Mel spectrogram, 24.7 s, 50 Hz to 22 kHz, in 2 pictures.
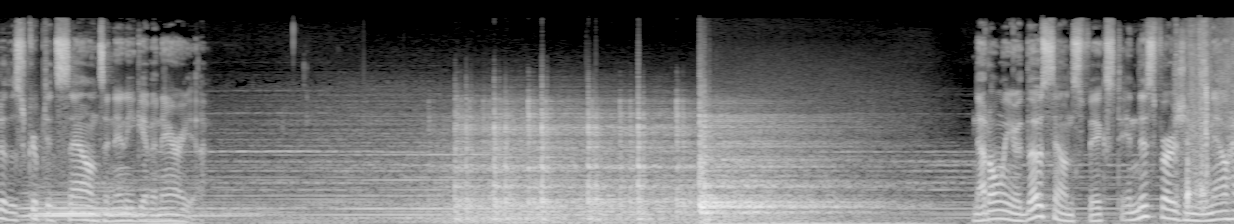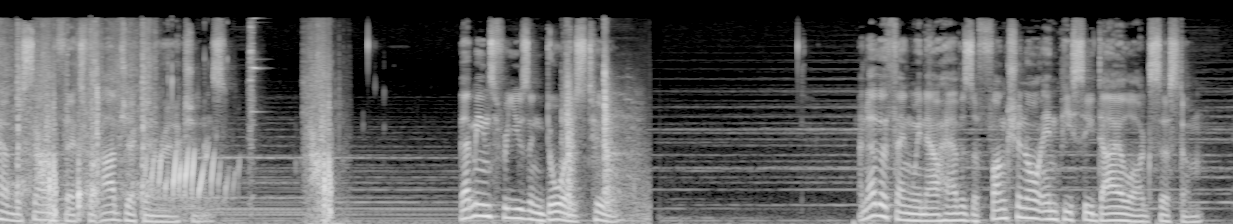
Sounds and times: Speech: 0.0s - 2.1s, 9.7s - 14.6s, 16.9s - 18.6s, 20.9s - 24.4s
Music: 0.0s - 24.6s.

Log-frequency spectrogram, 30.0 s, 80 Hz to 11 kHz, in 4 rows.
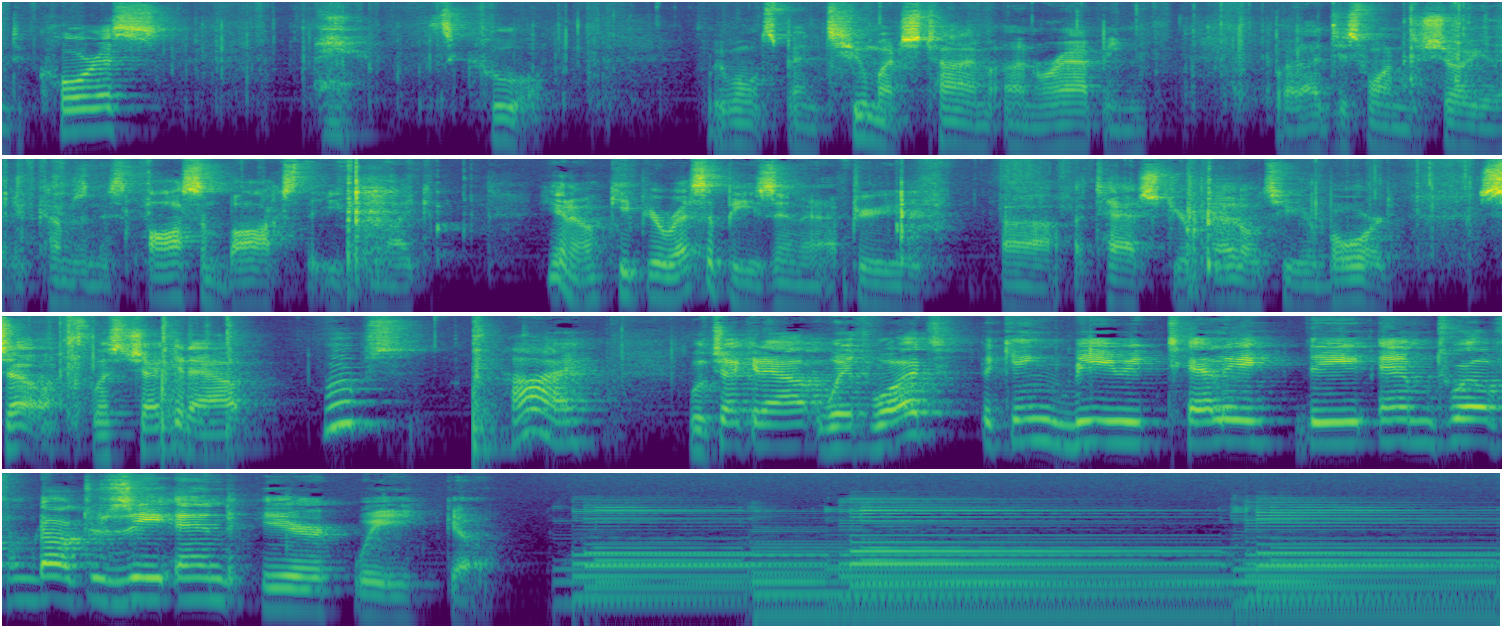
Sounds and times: Speech: 0.0s - 0.9s, 1.6s - 2.8s, 3.5s - 5.8s, 6.4s - 25.1s
Guitar: 25.2s - 29.9s.

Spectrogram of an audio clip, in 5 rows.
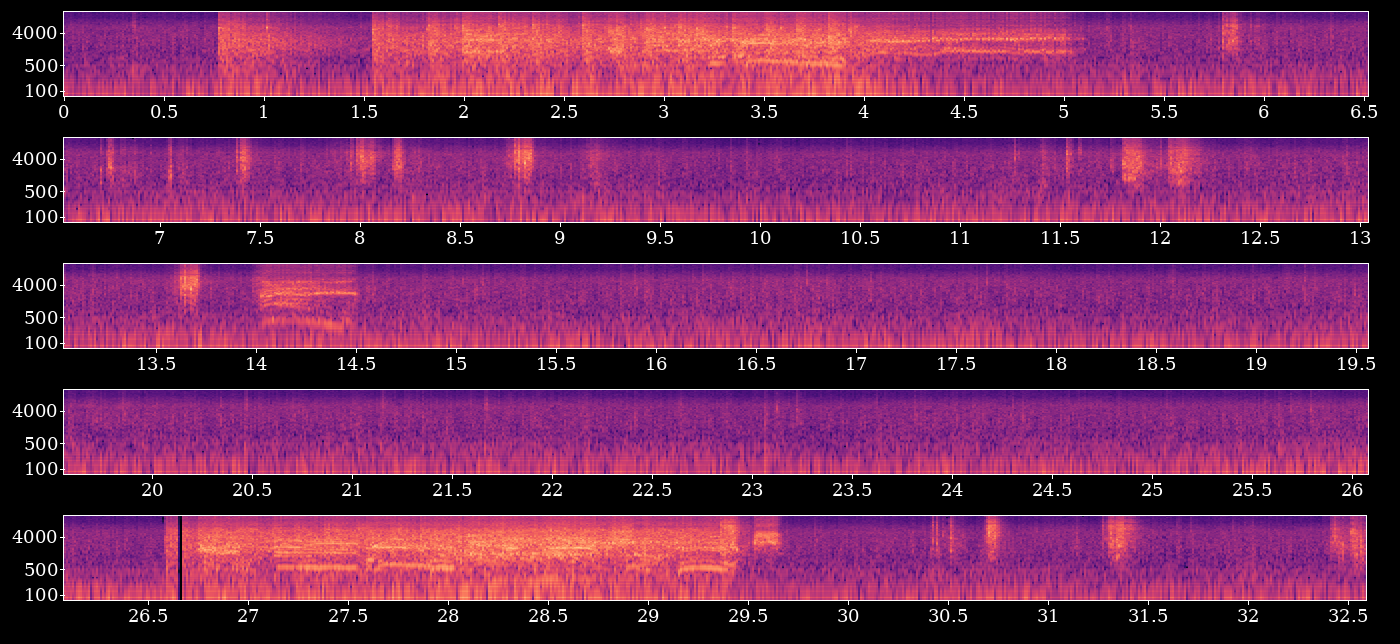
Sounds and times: Speech: 3.2s - 4.4s, 14.0s - 14.6s, 26.7s - 29.7s.

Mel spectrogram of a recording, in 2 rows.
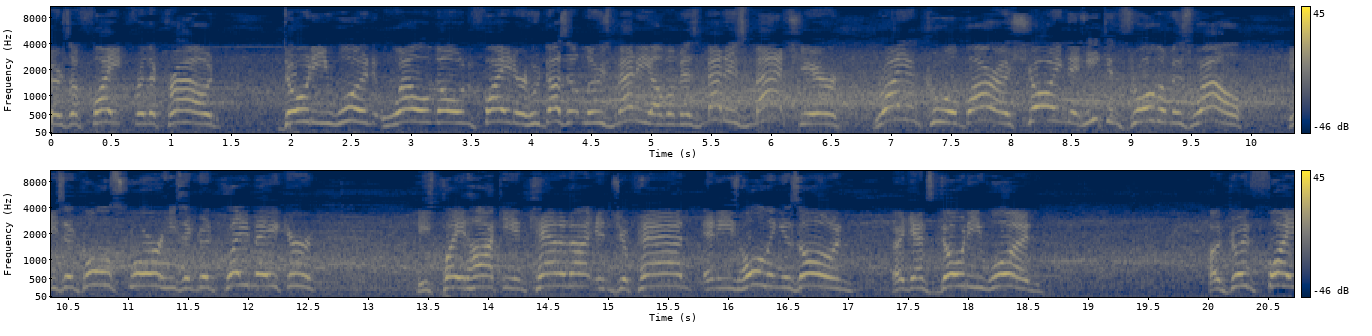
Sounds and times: Speech: 0.0s - 12.6s, 13.4s - 18.6s, 20.0s - 20.7s.

